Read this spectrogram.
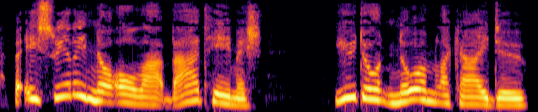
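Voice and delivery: voicing the wife on the recording; Mary's voice. A narrator's reading. Mary voiced in narration.

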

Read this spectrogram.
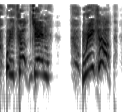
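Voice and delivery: high, loud desperate cry; panicked shout. Acted. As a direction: yell to wake him, frantic. Marissa shakes fallen Jin.

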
